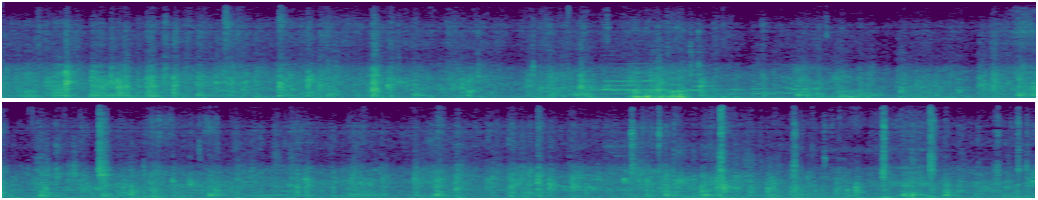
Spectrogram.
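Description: Pigeons cooing in a pigeon house, soft repeated coos mixed with rustling and scattered clicks from the birds, steady throughout, with faint voices in the background.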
